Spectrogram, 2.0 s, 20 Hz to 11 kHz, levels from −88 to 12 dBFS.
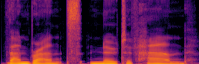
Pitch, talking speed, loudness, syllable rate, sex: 190 Hz, 150 wpm, -16 LUFS, 2.9 syllables/s, female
